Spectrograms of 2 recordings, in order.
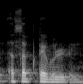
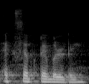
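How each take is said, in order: First: एक्सेप्टेबिलिटी said as "a-sep-tability"; first syllable without k. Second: एक्सेप्टेबिलिटी said as "ak-sep-tability"; k-s pronunciation. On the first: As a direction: drop the k sound in एक्सेप्टेबिलिटी. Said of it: "कई बोलते हैं". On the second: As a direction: sound the k before s in एक्सेप्टेबिलिटी. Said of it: "pronunciation बोलते हैं". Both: Shown as a demonstration.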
